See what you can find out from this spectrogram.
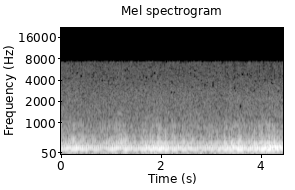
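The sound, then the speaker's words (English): A car engine drones steadily at a low pitch with rough road rumble and faint rattling underneath, the level rising and falling slightly as the car drives along a bumpy road. No one speaks. “Yeah, it's a bumpy road.”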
